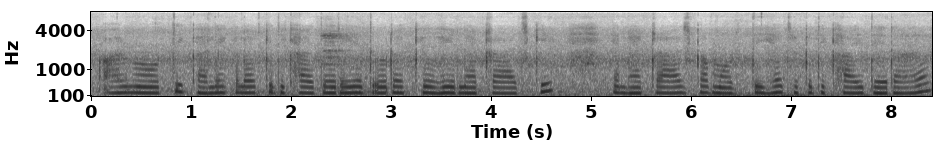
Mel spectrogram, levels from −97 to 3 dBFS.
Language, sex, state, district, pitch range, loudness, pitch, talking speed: Hindi, female, Uttar Pradesh, Muzaffarnagar, 200-210 Hz, -21 LUFS, 205 Hz, 170 wpm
